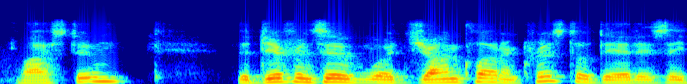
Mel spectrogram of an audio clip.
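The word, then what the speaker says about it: Jeanne-Claude: Um, I didn't see the picture attached, but I did look up um is it is it pronounced Janine Janine? It it JohnClaude and Cristo.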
